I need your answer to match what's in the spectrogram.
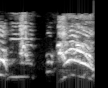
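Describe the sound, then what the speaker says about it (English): A little girl screaming, a short high-pitched wailing cry broken by a brief pause before a longer strained scream that cuts off abruptly, close and loud. "The little girl is the one that's screaming."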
